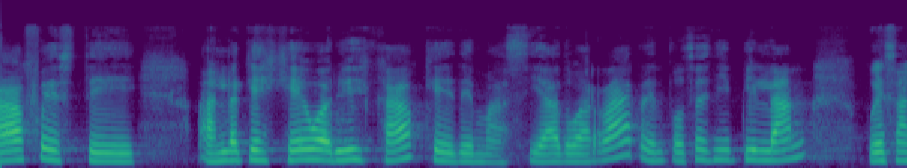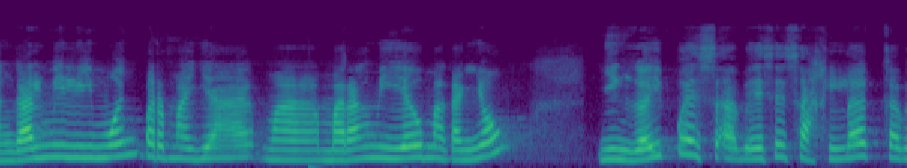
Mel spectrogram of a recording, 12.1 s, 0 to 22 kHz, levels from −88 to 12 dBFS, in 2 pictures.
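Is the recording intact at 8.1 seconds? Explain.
No. At 8.11 s there's a DC step: the zero line of the waveform suddenly jumps, the way it does when an input carrying an offset gets switched in. The offset doesn't hold. It drains away along the slow curve of a roughly 5 Hz high-pass, so you hear a single low thump with the speech carrying on untouched through it.

On top of that, the whole stretch, including that moment, has a watery, swirly quality. Nothing comes through above 11.3 kHz, and the s sounds pick up metallic chirps. That's MP3 compression squeezed hard, most likely around 48 kbps, where the encoder chops the treble and lets weak frequency lines blink on and off between frames, smearing the consonant attacks.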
